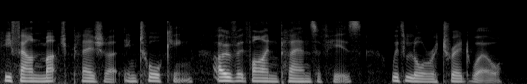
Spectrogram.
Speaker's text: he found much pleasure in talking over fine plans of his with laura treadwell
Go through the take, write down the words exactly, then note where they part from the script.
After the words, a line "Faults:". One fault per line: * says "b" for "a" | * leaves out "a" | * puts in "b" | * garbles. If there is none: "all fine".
he found much pleasure in talking over fine plans of his with laura treadwell
Faults:
all fine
